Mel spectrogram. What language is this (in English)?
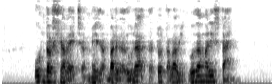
Catalan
